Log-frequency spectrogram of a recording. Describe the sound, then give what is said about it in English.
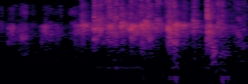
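An audience at an evening service claps hands in sustained applause to welcome the pastor to the pulpit, a dense, steady patter of many people clapping together, rising slightly in intensity. “Would you just clap your hands and let's welcome Pastor to the pulpit tonight.”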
